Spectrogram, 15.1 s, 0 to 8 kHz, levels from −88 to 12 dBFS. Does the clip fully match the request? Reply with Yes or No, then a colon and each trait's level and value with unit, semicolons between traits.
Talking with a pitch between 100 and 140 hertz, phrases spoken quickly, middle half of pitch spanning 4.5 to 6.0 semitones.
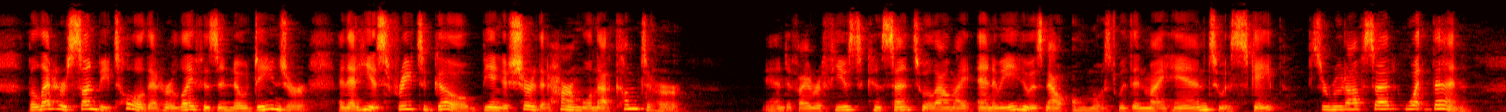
No: high, 190 Hz; fast, 210 wpm; average, 5.0 semitones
